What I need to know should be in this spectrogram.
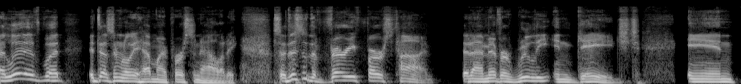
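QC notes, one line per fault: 4.41–4.46 s, short stall from a late packet: the jitter buffer ran empty, so the last speech sound was held 26 ms, then resumed with nothing lost.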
